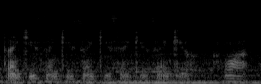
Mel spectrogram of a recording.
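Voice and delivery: soft breathless whisper of thanks; humbled, grateful whisper to a viewer. Real, not acted. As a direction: whisper it, deeply moved.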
